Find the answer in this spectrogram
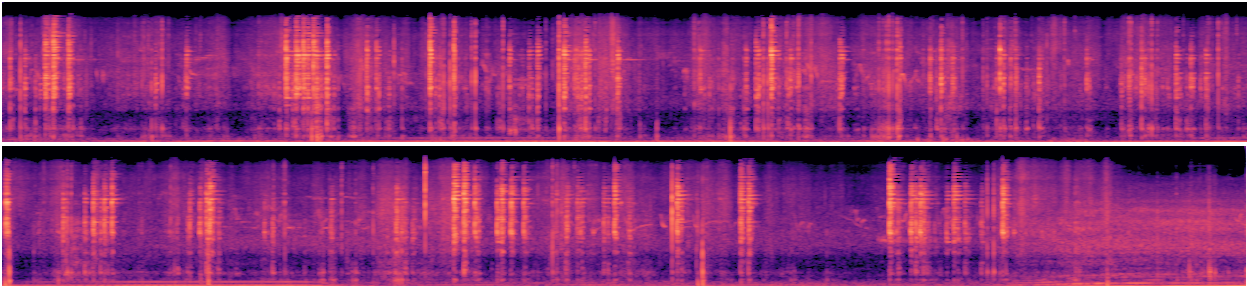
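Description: A metal sod plug cutter driven into dry soil by foot and worked back and forth: repeated clinks, knocks and gritty scrapes of metal against dirt. Under it runs a steady low hum that fades about two-thirds of the way through and returns louder near the end.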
